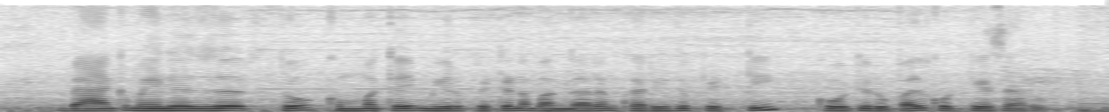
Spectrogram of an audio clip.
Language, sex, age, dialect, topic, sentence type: Telugu, male, 18-24, Utterandhra, banking, statement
